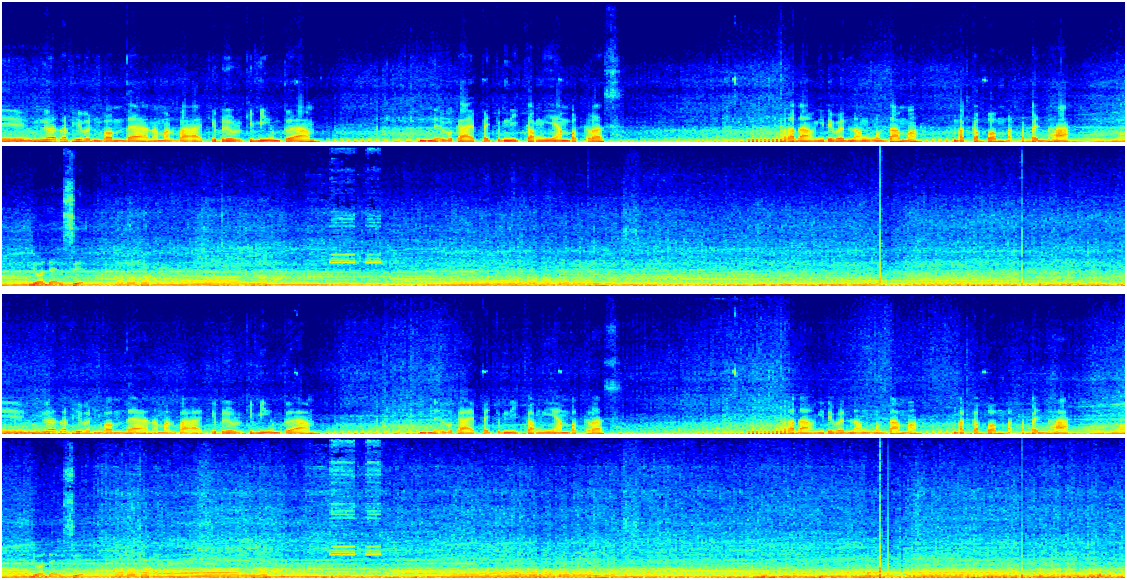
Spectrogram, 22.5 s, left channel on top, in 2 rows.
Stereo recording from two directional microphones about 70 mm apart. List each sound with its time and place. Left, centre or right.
0.0 s speech: centre
4.6 s speech: centre
7.4 s wild animals: right
7.8 s speech: left
11.1 s vehicle: right
11.5 s speech: left
12.0 s vehicle: right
